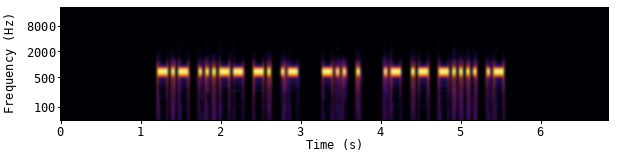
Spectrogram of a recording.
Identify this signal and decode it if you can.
Morse code, heard as a keyed tone, about 28 wpm, 700 Hz. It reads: K3NA DE AA6A
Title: USA Callsign DE Callsign - 4 Characters - 28wpm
